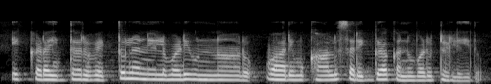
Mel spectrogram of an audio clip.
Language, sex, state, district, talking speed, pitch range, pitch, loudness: Telugu, female, Telangana, Hyderabad, 110 wpm, 205-230 Hz, 215 Hz, -14 LUFS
